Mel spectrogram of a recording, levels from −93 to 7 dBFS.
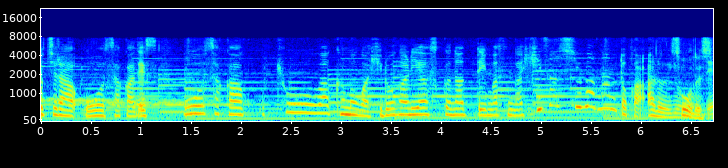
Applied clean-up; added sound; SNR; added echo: none; none; none; none.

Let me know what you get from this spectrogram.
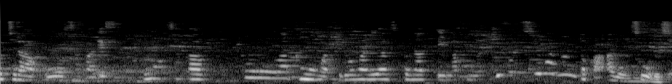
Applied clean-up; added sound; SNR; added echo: classical method WPE with log-MMSE.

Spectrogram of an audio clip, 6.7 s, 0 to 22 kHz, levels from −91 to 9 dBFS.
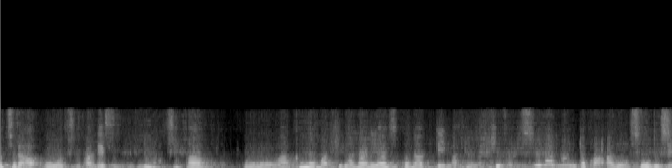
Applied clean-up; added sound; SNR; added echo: neural separator model SepFormer DNS4.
